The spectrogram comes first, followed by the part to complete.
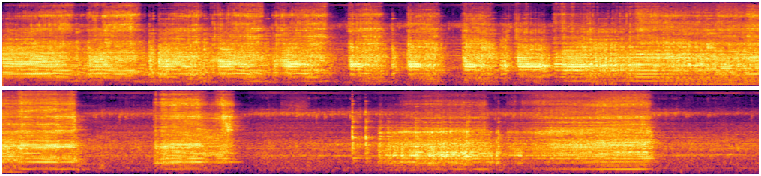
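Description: Roughing gouge cutting a spinning wooden handle blank on a wood lathe, with the lathe motor's steady low hum underneath. The cutting noise is full of short sharp strokes in the first half and stops briefly a few times later on.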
